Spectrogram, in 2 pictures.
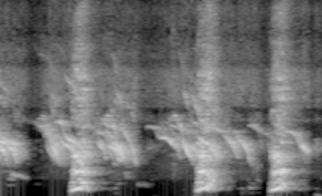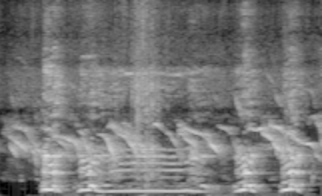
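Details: Dog in a rural area giving a few spaced, harmonic barks, then a drawn-out steady whine followed by two more short barks.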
